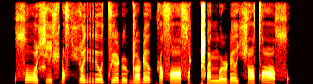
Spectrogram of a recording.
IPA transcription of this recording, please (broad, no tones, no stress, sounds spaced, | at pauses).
sˤ yː ɕ iː ç ɽ ɯ sˤ ç y rʲ oː tʲ ɯ ə̯ ɽ yː ɖ ɑ ɽ e ə̯ k æ sˤ iː sˤ ø ǁ æ ŋ o ɭ ɽ e ə̯ ç ø tˤ yː sˤ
